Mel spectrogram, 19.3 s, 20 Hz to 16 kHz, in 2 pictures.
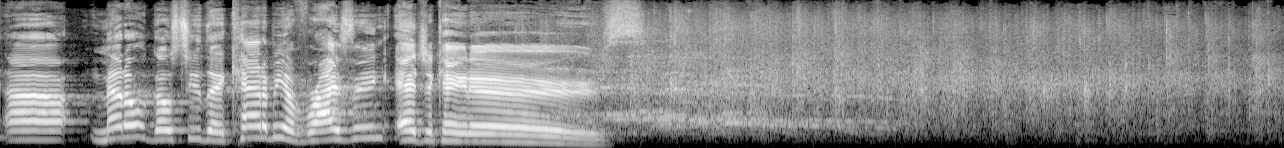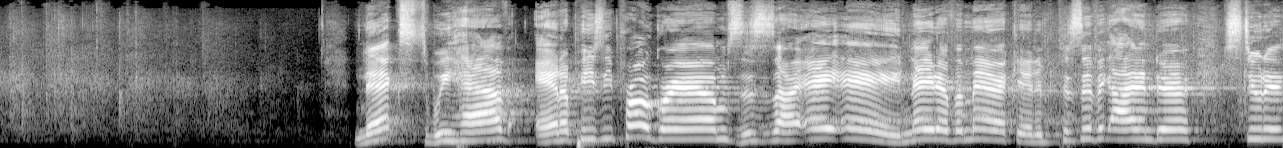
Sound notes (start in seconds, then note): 4.2 applause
